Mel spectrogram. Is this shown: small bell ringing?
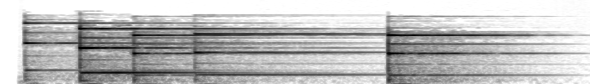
yes

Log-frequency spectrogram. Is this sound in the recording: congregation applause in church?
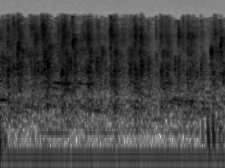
yes

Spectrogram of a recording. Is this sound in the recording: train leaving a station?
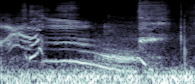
no

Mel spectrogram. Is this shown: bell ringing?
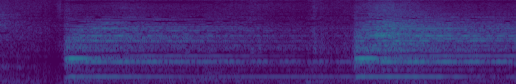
yes

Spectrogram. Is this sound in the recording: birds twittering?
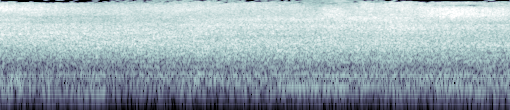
no

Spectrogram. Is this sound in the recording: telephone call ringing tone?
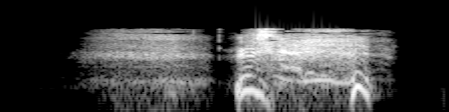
no

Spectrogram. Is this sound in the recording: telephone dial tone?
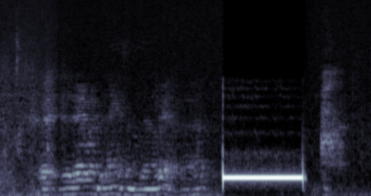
yes

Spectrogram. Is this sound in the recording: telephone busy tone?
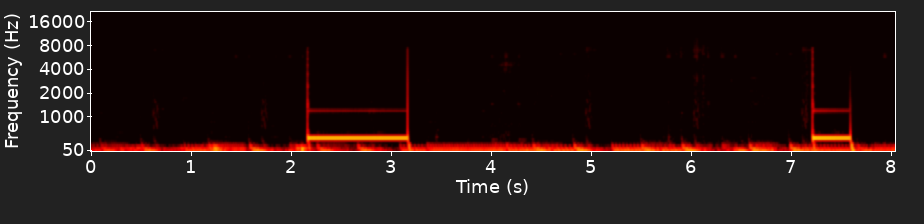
yes

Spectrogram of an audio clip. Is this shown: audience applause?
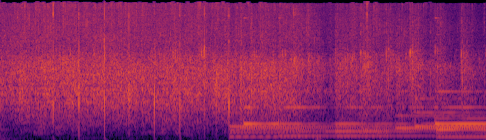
yes

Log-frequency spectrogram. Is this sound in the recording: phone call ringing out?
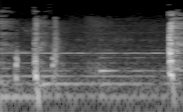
no

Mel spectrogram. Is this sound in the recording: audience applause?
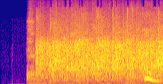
yes

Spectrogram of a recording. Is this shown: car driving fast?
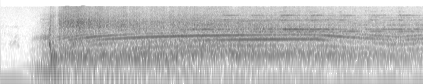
yes

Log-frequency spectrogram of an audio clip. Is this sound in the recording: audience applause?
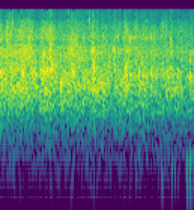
yes

